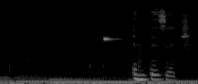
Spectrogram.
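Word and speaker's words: envisage: Invisage. Invisage. Invisage. Invisage. That's what that's what Google says it it's pronounced like.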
